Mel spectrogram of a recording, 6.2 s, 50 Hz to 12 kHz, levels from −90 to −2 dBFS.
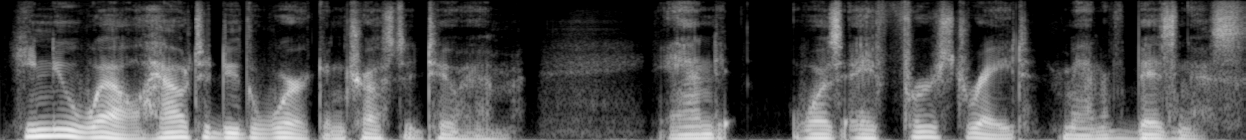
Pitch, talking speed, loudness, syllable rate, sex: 100 Hz, 185 wpm, -18 LUFS, 4.4 syllables/s, male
